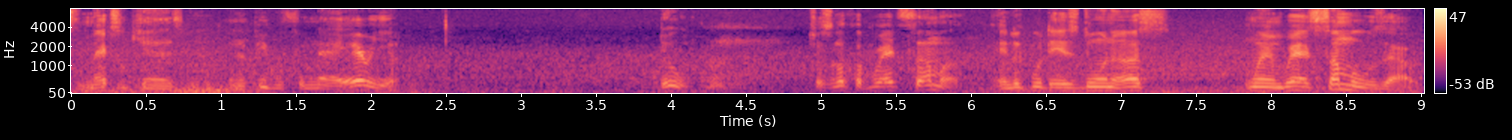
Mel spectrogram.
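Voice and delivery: ordinary delivery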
